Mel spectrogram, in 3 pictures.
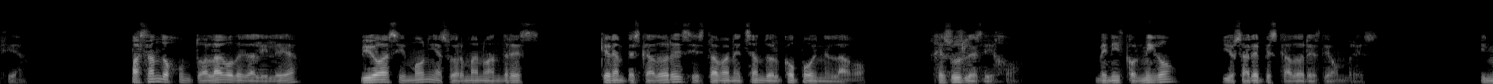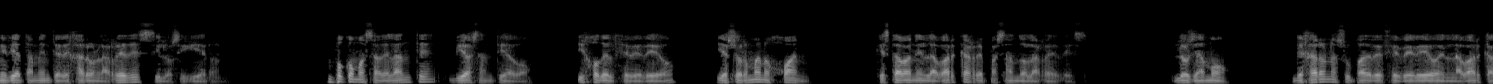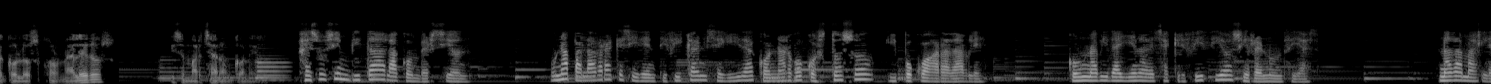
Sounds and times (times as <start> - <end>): Speech: 0.0 - 0.3, 1.3 - 3.0, 3.6 - 5.4, 6.0 - 8.7, 9.3 - 10.2, 11.0 - 13.8, 14.8 - 17.2, 18.2 - 23.0, 23.7 - 25.8, 26.7 - 27.3, 27.9 - 31.0, 31.6 - 34.6, 35.4 - 39.7, 40.6 - 43.0, 44.3 - 44.7.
